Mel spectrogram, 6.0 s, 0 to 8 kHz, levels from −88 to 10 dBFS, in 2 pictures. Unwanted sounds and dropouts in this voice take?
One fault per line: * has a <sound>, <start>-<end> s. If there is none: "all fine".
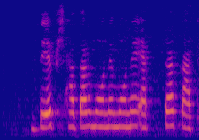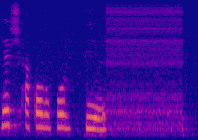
all fine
